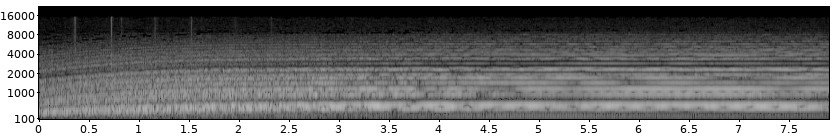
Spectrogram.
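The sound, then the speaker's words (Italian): A deep, monotonous, siren-like howl rises in the silence of the night and drones continuously at high volume, its tone rising slightly at the start and then holding flat throughout, with no voices. “A quel punto udirono un suono profondo e monotono levarsi nel silenzio della notte. Sembrava una sirena.”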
